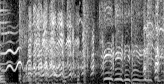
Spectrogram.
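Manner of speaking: long, high laugh; high giggling laugh. Real, not acted. DJ laughing at her own impression. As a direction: crack up.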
